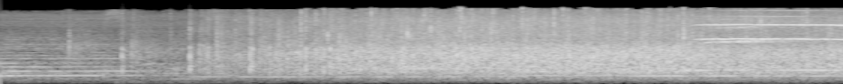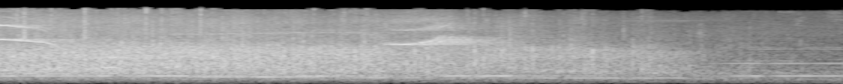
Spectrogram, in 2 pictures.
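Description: Audience applauding over background music. The clapping swells to its loudest in the middle and fades toward the end, with a few shrill whistles from the crowd in the middle.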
